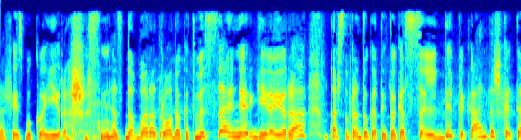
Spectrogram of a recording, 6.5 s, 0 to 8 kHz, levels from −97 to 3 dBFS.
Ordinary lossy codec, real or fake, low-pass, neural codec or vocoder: MP3, 48 kbps; real; 7.2 kHz; none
